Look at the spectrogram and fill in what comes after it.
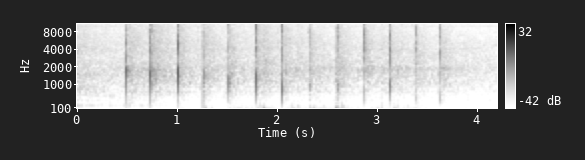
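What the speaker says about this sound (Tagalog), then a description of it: "itaas nga ang kamay at pumalakpak ng mas malakas" During a New Year's Eve homily, a congregation claps in a crisp, evenly spaced rhythm of about fifteen beats, fairly faint and slowly fading, with no talk over it.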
